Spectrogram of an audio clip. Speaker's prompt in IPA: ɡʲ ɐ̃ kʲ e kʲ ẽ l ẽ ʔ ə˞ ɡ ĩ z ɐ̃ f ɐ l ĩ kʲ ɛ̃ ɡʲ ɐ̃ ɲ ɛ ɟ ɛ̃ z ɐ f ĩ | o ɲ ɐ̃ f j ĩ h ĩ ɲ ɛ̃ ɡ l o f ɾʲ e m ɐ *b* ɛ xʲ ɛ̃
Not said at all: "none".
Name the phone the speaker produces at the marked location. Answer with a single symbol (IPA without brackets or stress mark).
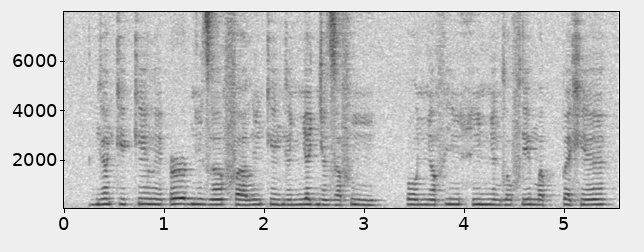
pː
